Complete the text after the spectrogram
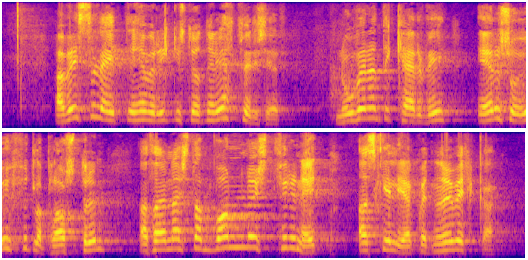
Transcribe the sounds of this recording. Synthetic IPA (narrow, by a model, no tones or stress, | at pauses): avɪsʏleːjt̪ɪhɛvʏriːcɪst̪jowt̪nɪɾrjɛht̪fɪɾɪ̥sjɛɾ̥ | nuːvɛɾant̪ɪcʰɛɾvɪ | ɛɾʏsɔʏhpfʏt̪lapʰlawst̪ɾʏm | aðθaðɛɾnajst̪avɔnlœɥst̪fɪɾɪɾnejt̪n | aðscɪljakʰvɛt̪nɪœvɪr̥ka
